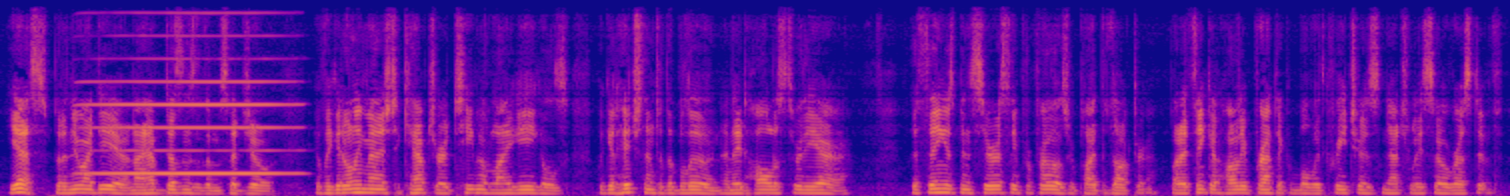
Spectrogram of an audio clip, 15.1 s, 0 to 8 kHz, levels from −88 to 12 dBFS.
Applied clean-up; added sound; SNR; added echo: none; Bowed string instrument; 0 dB; reverberation time 0.2 s.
